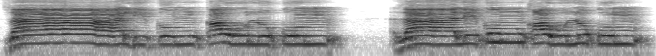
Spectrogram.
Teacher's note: ذالکم قولکم، اظہار شفوی یعنی غنہ نہیں کریں گے. ذال کھڑا زبر ذا، لام زیر لی، ذالی، کاف میم پیش کم، ذالکم، قاف واو زبر قو، لام پیش لو، قولو، کاف میم پیش کم، قولکم، ذالکم قولکم، اظہار شفوی.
